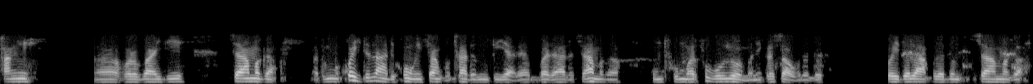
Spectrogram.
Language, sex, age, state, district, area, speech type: Manipuri, male, 60+, Manipur, Thoubal, rural, conversation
